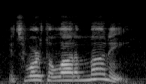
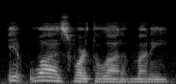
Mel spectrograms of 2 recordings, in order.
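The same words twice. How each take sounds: First: Said in the usual way. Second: "was" leaned on, the rest softer; stress on was. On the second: Acted. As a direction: correct him by hitting "was". Wife corrects husband's tense.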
